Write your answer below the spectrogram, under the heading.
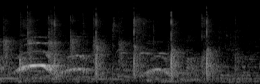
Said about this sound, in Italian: Un applauso a Giova.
